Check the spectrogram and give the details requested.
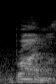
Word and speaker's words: Brahma: I always say your name wrong. Is it Brahma? Brahma.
